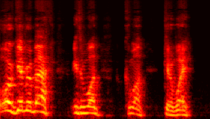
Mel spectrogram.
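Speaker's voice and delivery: shrill, very high-pitched shouting. Voicing a man behind a door after a shotgun fires: yelling. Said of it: "He yells out".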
